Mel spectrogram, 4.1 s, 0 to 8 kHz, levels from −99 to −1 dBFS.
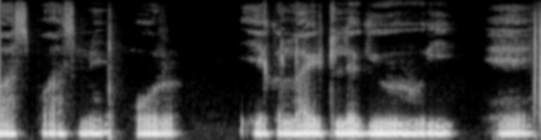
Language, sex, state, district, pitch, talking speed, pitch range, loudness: Hindi, male, Uttar Pradesh, Saharanpur, 155 Hz, 120 wpm, 150-155 Hz, -15 LUFS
